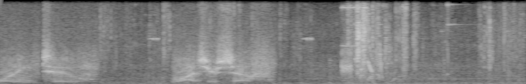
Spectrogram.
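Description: A suppressed gun fires a few muffled shots.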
